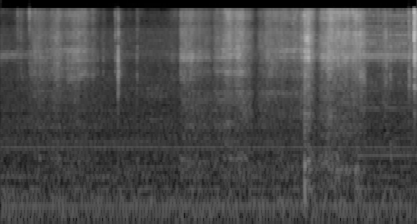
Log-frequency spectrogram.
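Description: Utility knife blade slitting packing tape and cardboard along a box seam in several scratchy strokes, with a sharp click about four and a half seconds in and a louder one near the end.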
